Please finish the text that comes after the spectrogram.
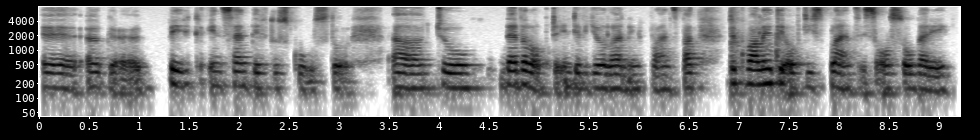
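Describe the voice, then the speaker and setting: A woman with a Czech accent giving a panel presentation, halting often with fillers and restarts. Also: lowish voice, mellow. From Czech Republic. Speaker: academic panelist.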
